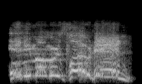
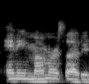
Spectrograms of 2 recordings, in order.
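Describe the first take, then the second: First: It is spoken while breathing in, like a mummer. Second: It is spoken normally while breathing out.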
